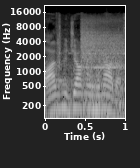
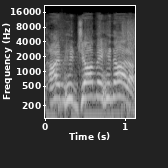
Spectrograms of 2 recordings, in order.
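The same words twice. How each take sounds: First: It is said in a soft voice. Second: It is said in a louder voice.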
